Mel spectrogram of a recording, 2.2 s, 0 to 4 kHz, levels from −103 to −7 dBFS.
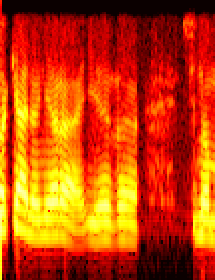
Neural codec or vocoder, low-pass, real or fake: none; 3.6 kHz; real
